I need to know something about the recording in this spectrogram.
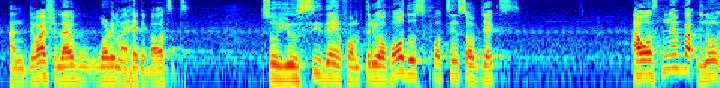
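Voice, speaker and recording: Nigerian man telling a chuckling story. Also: a little high. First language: Yoruba. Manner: chuckling, rhetorical, often asks "you understand my point?". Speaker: medical lecturer. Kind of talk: casual storytelling monologue.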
